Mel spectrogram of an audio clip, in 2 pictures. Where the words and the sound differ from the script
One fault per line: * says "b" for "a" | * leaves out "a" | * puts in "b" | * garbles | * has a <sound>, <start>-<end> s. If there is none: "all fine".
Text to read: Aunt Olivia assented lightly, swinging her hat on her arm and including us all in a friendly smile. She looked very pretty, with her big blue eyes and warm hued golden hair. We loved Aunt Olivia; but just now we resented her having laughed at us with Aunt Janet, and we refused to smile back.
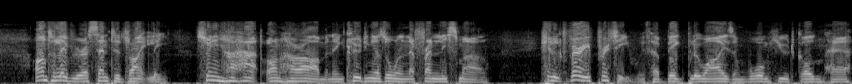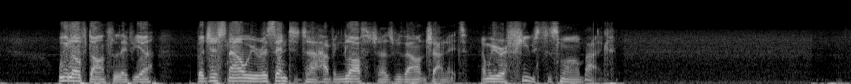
all fine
